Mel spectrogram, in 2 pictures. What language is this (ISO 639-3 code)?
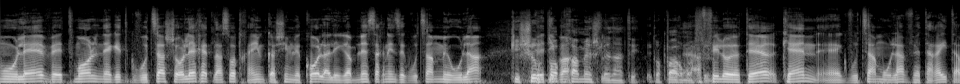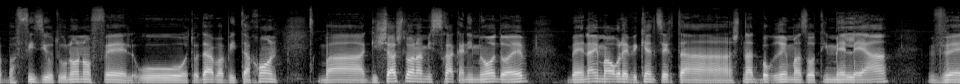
heb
